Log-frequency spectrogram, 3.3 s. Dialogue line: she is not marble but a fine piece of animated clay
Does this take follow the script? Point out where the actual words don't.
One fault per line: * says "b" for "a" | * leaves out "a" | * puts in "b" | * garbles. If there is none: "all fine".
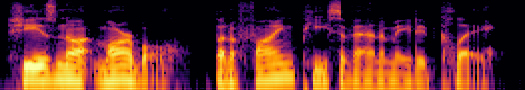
all fine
